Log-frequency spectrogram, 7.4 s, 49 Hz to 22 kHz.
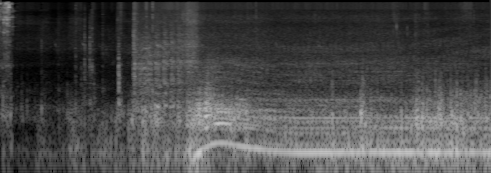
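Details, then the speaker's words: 2009 Nissan Fuga 450GT V8 starting up: quick crank, catches cleanly, revs briefly then settles to a smooth, steady low idle with no ticks or misses; normal start and idle. "Not sure if you guys can hear that, but it sounds fantastic."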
